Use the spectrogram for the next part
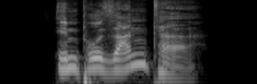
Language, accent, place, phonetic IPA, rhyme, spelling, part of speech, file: German, Germany, Berlin, [ɪmpoˈzantɐ], -antɐ, imposanter, adjective, De-imposanter.ogg
- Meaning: 1. comparative degree of imposant 2. inflection of imposant: strong/mixed nominative masculine singular 3. inflection of imposant: strong genitive/dative feminine singular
